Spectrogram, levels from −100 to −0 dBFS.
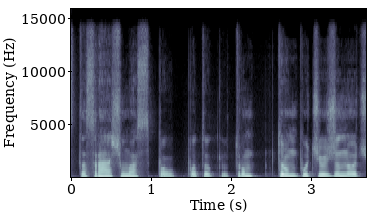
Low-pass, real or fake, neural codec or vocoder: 14.4 kHz; fake; autoencoder, 48 kHz, 32 numbers a frame, DAC-VAE, trained on Japanese speech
